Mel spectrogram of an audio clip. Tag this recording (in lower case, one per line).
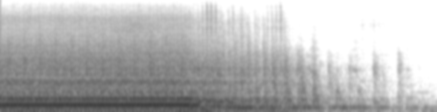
engine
